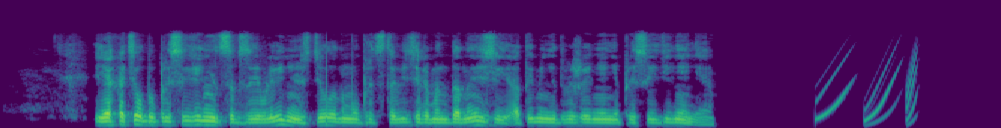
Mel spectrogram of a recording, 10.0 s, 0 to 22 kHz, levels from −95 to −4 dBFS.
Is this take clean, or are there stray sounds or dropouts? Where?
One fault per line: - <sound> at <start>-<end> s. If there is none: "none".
- chirp at 8.1-9.2 s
